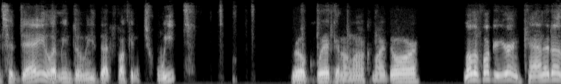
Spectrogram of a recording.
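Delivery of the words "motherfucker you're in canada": surprised. Real, not acted. Friend reveals he is in Canada.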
